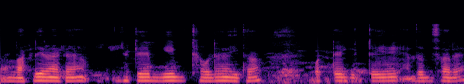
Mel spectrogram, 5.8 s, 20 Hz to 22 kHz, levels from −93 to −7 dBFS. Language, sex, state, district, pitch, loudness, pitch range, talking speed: Marathi, male, Maharashtra, Nagpur, 125 Hz, -38 LUFS, 120-130 Hz, 85 wpm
